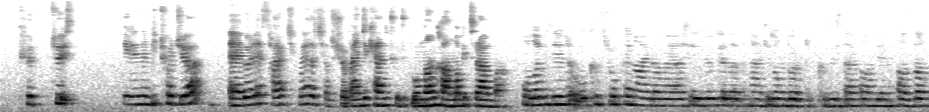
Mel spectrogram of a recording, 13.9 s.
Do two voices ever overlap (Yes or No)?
No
